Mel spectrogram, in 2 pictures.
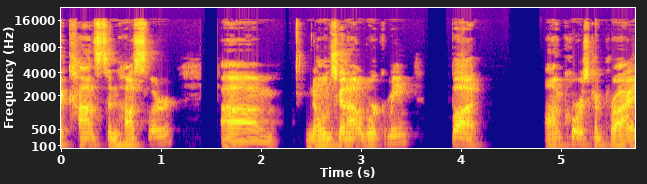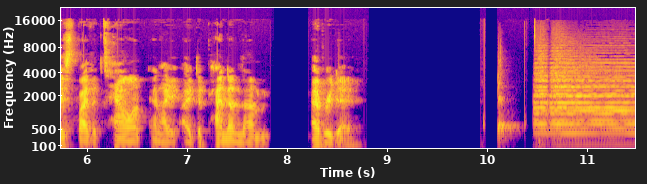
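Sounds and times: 
speech: 0.0s - 8.8s
cork popping out of a bottle: 10.0s - 10.4s.

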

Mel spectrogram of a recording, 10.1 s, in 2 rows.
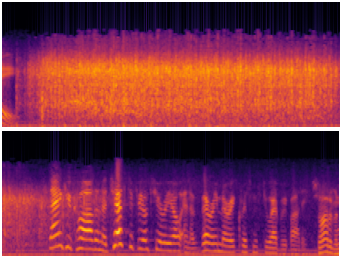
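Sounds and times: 
speech: 0.0s - 0.4s, 5.8s - 10.1s
crowd applause and cheering: 0.2s - 7.0s.

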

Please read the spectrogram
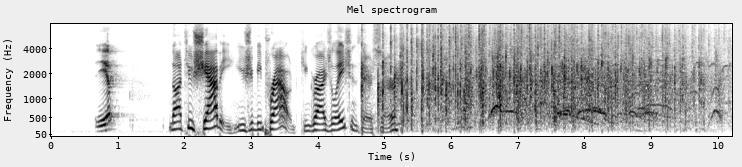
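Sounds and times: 
speech: 0.7s - 1.1s, 1.8s - 5.4s
crowd applause: 4.6s - 10.2s.

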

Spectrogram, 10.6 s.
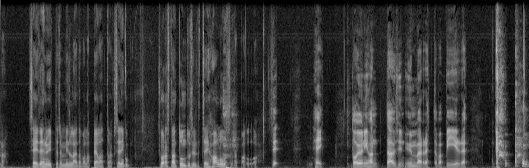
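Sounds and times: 
speech: 0.0s - 10.5s
person coughing after water went down wrong: 4.4s - 4.9s, 9.8s - 10.5s.

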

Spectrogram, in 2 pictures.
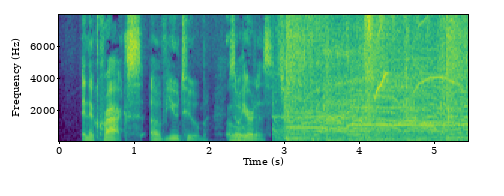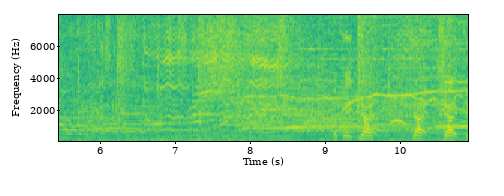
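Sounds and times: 
speech: 0.3s - 5.3s, 9.2s - 10.9s
crowd roaring and cheering at rock concert: 2.9s - 10.9s.

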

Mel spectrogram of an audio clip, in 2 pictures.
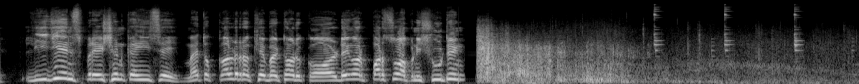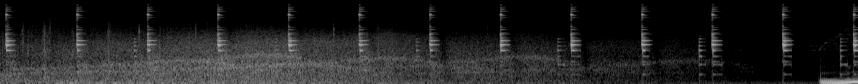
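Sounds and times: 
speech: 0.0s - 4.8s
rain falling: 4.8s - 15.8s
thunder rumbling: 4.8s - 15.8s
sharp evenly spaced ticks: 12.9s - 17.1s.

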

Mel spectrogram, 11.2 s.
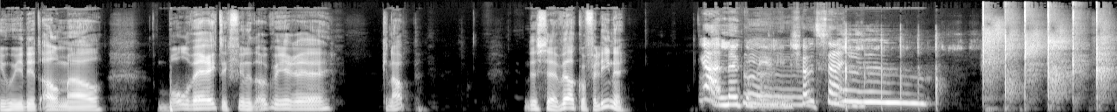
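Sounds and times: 
speech: 0.0s - 4.3s, 5.2s - 6.3s, 7.0s - 9.3s
hand clapping: 8.4s - 11.1s.

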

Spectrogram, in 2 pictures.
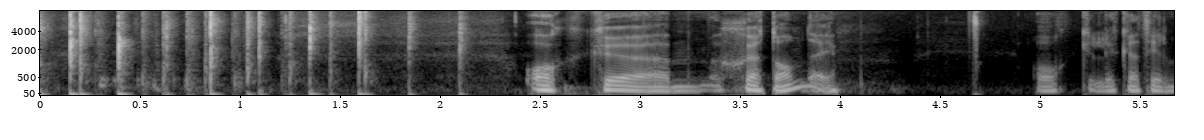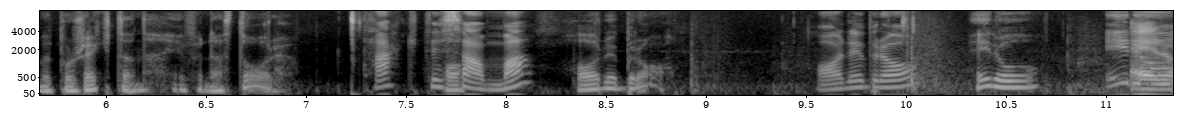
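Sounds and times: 
applause: 0.0s - 2.2s
speech: 2.4s - 4.1s, 5.0s - 9.0s, 9.6s - 11.3s.

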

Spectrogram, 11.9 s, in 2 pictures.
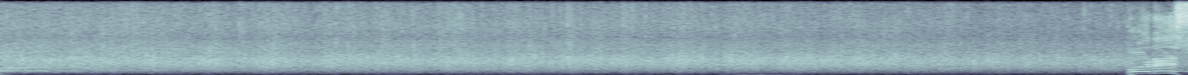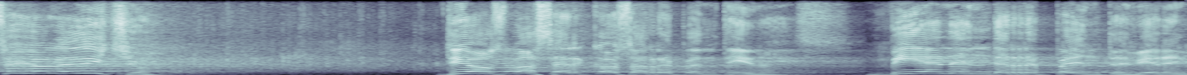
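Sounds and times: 
audience applause: 0.0s - 8.2s
speech: 5.7s - 6.9s, 8.2s - 11.8s.

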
